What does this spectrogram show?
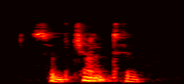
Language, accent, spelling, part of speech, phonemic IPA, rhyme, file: English, Southern England, subjunctive, adjective / noun, /səbˈd͡ʒʌŋktɪv/, -ʌŋktɪv, LL-Q1860 (eng)-subjunctive.wav
- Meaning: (adjective) Inflected to indicate that an act or state of being is possible, contingent or hypothetical, and not a fact; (noun) 1. Ellipsis of subjunctive mood 2. A form in the subjunctive mood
